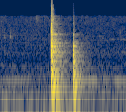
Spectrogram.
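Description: Two quick ceramic clinks, a cup being picked up or set down while someone takes a sip of India Monsoon coffee, sharp and moderately loud against a quiet background with a faint low hum.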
